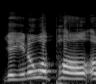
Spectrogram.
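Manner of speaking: high, loud huff of rejection; mock indignant outburst. Player turned down by Paul, mock indignant outburst. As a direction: play the jilted suitor flaring up.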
